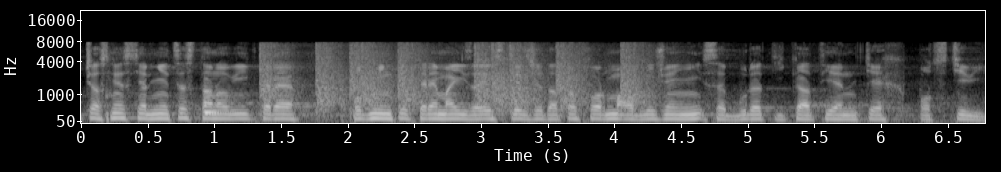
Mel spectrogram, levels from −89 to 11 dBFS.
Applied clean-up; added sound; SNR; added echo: none; Gunshot, gunfire + Bowed string instrument; 6 dB; none.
